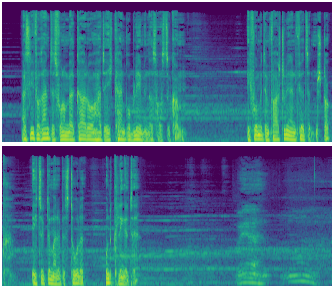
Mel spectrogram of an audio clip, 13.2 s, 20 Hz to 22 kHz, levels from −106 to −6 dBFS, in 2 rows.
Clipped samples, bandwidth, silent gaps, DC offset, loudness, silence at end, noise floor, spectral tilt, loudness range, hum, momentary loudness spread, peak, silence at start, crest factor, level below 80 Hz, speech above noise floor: under 0.1%; 17 kHz; none; under 0.1%; -22 LUFS; 0.3 s; -49 dBFS; -5 dB/octave; 17 LU; none; 21 LU; -4 dBFS; 0.4 s; 20 dB; -46 dBFS; 28 dB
